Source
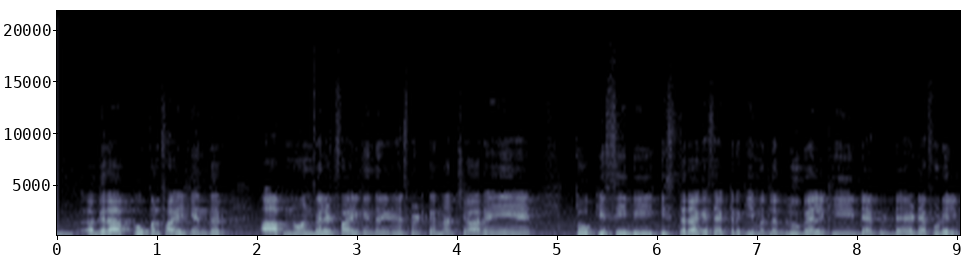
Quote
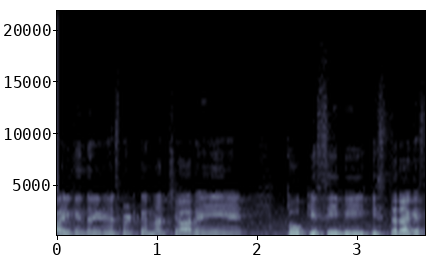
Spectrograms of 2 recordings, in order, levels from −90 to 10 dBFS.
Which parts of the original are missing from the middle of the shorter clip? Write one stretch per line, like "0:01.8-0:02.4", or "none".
none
